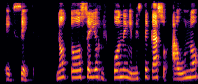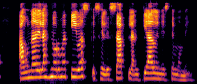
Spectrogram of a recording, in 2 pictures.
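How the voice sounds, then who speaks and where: A woman teaches a recorded spelling lesson, her voice bright and a little high. She spells out rules and example words slowly and clearly. The recording sounds dull and lo-fi.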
